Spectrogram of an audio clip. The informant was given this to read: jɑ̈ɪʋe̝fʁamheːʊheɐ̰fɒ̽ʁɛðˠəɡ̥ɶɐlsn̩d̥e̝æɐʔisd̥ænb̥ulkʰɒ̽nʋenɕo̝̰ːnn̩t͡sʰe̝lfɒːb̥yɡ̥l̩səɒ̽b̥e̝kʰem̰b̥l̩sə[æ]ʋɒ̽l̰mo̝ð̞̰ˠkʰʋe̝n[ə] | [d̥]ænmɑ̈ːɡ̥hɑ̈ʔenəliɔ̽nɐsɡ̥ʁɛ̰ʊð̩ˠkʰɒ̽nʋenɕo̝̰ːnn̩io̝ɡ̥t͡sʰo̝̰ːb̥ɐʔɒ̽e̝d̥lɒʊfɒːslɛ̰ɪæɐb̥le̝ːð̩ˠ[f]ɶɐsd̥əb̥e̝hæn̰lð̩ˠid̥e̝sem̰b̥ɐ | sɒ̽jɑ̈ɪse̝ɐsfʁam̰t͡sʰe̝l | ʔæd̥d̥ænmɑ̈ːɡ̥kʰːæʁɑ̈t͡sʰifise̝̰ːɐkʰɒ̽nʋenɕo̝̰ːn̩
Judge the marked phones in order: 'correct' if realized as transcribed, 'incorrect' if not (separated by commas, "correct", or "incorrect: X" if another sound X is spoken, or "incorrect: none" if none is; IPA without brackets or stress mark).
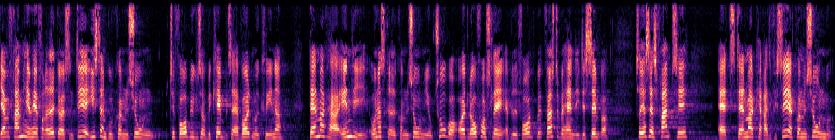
correct, incorrect: ɐ, correct, correct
